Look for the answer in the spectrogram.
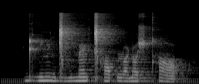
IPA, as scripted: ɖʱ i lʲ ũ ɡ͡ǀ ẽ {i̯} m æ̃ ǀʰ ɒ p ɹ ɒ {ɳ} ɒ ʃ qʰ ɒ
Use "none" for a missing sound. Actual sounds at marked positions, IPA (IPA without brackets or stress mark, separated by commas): i̯, ɳ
